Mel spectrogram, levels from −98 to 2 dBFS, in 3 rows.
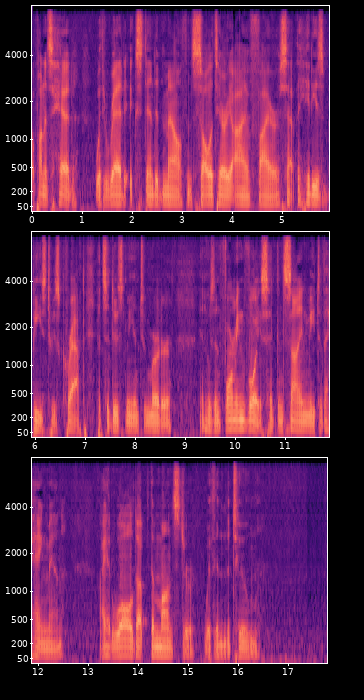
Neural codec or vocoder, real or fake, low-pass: codec, 24 kHz, 3.1 kbps, DualCodec; fake; 7.2 kHz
